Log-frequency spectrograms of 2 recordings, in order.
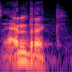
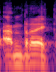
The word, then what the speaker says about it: Hendrik: So when my parents said, they were asked the name and they couldn't say, no, it's Hendrik. So because my parents could not pronounce Hendrik, they say Andrek.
